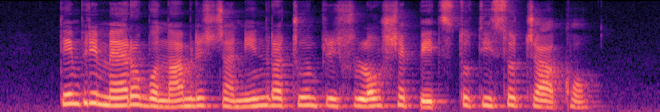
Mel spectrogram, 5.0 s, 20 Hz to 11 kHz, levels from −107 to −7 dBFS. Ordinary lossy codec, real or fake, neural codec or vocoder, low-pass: none; real; none; none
